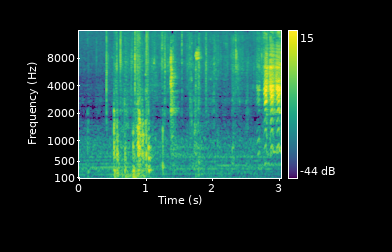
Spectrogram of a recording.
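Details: Domestic goat on a farm, a dominant billy described as bullying others; short wavering bleats around the half-second to one-second mark, then quieter rustling and a brief high squeak near the end.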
